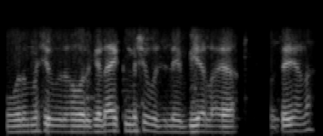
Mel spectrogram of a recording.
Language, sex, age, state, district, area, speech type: Punjabi, male, 18-30, Punjab, Hoshiarpur, urban, conversation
